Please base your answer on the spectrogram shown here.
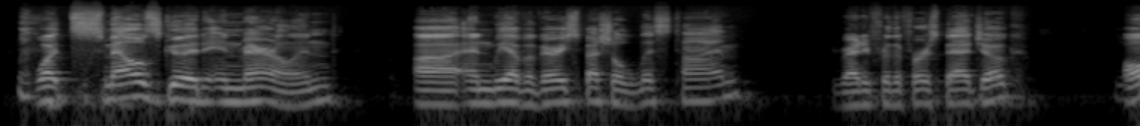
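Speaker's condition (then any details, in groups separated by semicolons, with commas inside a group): No condition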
